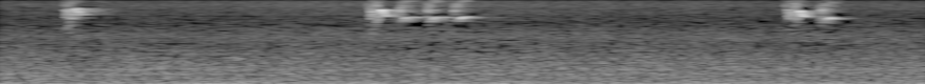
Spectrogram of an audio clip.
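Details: Crimson sunbird singing actively, used as a lure to make other crimson sunbirds answer: three bursts of very high, thin chirping notes, one short and two longer twittering runs, over a faint steady hiss.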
